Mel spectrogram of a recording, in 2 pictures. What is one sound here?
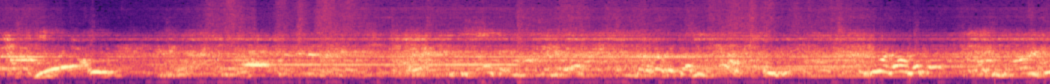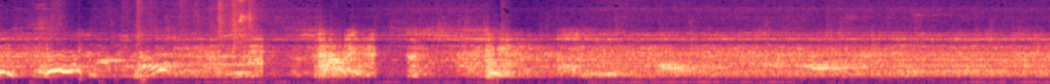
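A CB radio receiver hisses with static.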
